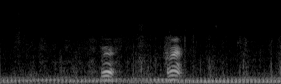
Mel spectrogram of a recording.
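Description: A dog barks sharply nearby.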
